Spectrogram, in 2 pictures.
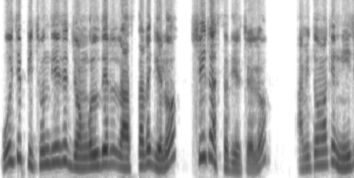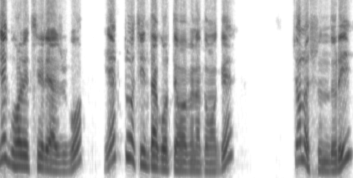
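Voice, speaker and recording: A voice actor playing a menacing, taunting male village thug in a cartoon, with a slow mocking drawl. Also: mid-range voice, big pitch swings, a bit bright, no echo. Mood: sly. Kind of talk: cartoon voice acting.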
